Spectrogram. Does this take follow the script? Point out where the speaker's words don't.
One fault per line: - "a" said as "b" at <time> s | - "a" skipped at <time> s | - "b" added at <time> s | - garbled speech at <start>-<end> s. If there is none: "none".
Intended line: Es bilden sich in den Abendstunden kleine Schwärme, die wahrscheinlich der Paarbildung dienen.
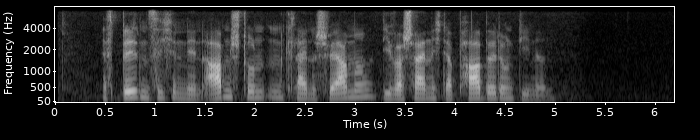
none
